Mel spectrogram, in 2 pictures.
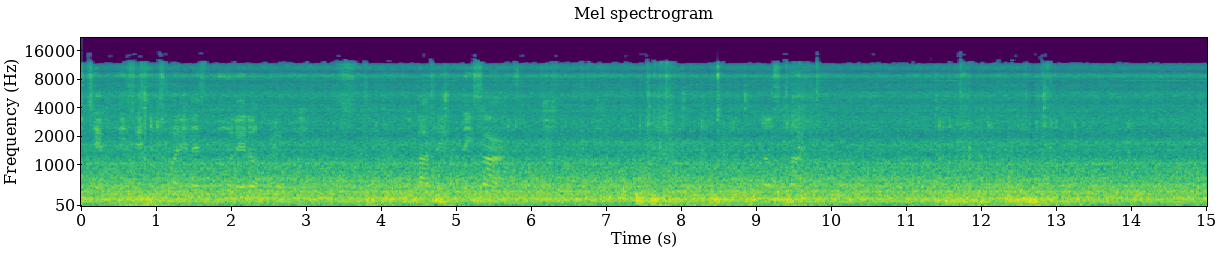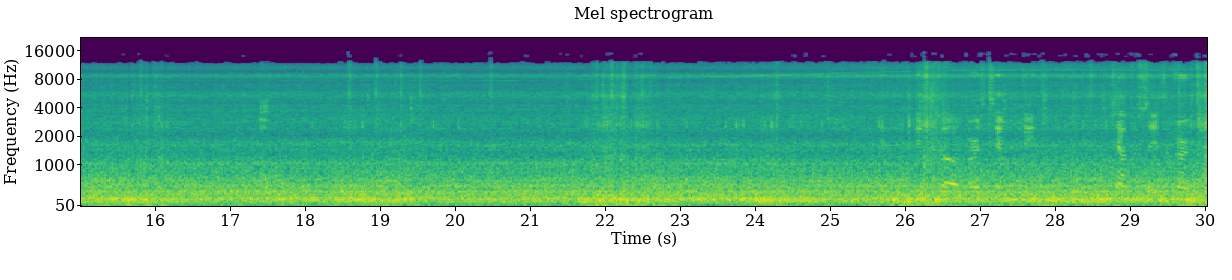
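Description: Steady road and engine noise heard from inside a moving car's cabin: a continuous low drone with tyre noise that holds level.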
